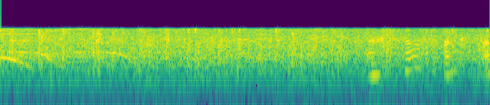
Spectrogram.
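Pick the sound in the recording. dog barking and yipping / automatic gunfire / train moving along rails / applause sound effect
applause sound effect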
